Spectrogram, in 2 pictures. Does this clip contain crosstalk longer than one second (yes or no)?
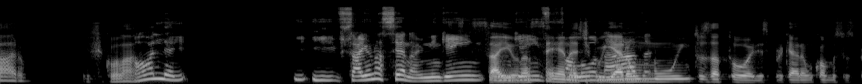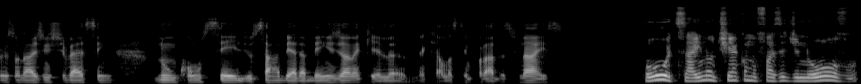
yes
